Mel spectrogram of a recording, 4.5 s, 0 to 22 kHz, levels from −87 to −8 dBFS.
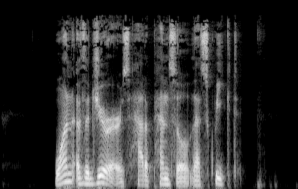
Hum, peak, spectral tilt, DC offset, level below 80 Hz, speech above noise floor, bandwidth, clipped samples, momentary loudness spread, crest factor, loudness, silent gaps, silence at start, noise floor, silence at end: none; 0 dBFS; -4 dB/octave; under 0.1%; -46 dBFS; 65 dB; 16 kHz; under 0.1%; 8 LU; 18 dB; -16 LUFS; none; 0.85 s; -81 dBFS; 0.9 s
